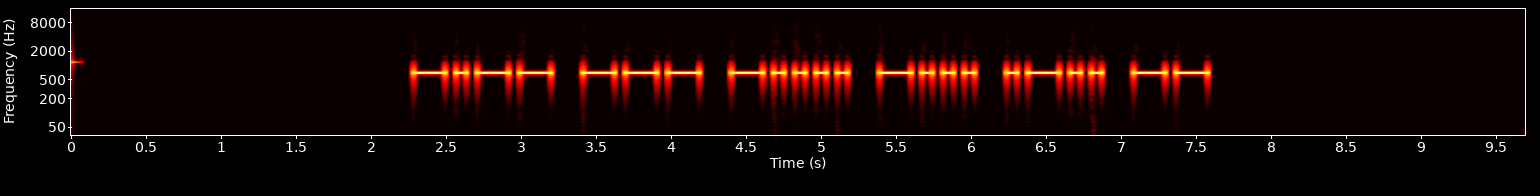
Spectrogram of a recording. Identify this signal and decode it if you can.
Morse code, heard as a keyed tone, about 17 wpm, 700 Hz. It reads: YO6BLM
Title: DXCC-100 Call Signs - 6 Characters - 17wpm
